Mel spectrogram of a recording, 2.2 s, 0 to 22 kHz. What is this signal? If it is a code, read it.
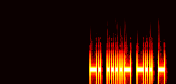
Morse code, heard as a keyed tone, about 44 wpm, 700 Hz. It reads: N4DT
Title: Call Signs Repeated 2x - 45wpm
